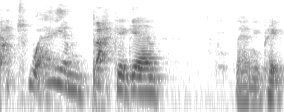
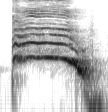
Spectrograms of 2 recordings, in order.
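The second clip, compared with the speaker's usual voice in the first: a huge, high, loud BOO; shout at the top of his voice; 16 dB louder than usual. Acted. Elmer bursts out to scare the serious elephants, huge loud shout. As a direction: blast it out to startle everyone. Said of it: "at the top of his voice shouted".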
